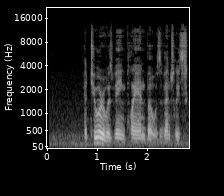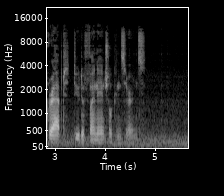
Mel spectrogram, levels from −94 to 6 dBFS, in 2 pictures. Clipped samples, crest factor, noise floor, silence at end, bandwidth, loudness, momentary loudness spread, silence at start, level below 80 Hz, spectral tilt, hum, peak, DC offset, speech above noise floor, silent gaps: under 0.1%; 20 dB; -55 dBFS; 0.05 s; 13.5 kHz; -29 LUFS; 15 LU; 0.5 s; -70 dBFS; -4 dB/octave; none; -10 dBFS; under 0.1%; 27 dB; none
